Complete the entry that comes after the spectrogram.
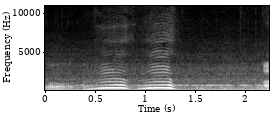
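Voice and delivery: very high, whimpering dog whine.

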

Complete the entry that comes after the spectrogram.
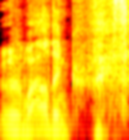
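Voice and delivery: spoken through a yawn. A podcast host keeps talking to co-hosts while yawning mid-sentence. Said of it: "Mid yawn".

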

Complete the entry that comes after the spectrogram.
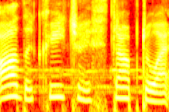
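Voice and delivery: ordinary delivery, nothing marked

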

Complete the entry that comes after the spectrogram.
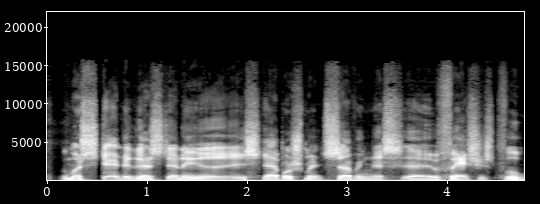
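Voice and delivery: Italian gangster voice.

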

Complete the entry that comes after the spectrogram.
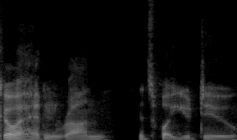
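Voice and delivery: mumbled in a put-on voice. Voicing a character as another turns to storm off: Kaizo mumbling. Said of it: "Kaizo mumbles".

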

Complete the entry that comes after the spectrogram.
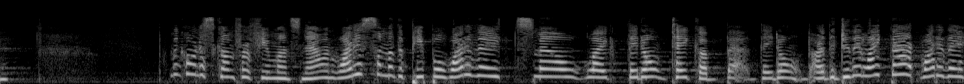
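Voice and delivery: sweet-voiced, confused, puzzled tone. Retelling an older churchgoer's confused question: imitating a sweet voice. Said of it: "with her sweet voice".

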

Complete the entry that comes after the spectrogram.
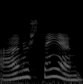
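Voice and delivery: quiet, soft squeaky voice. A narrator answers another character talking about settling down, squeaking softly. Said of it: "I squeaked softly".

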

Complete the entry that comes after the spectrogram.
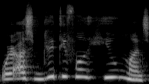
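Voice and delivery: beautiful lifted and stressed.

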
